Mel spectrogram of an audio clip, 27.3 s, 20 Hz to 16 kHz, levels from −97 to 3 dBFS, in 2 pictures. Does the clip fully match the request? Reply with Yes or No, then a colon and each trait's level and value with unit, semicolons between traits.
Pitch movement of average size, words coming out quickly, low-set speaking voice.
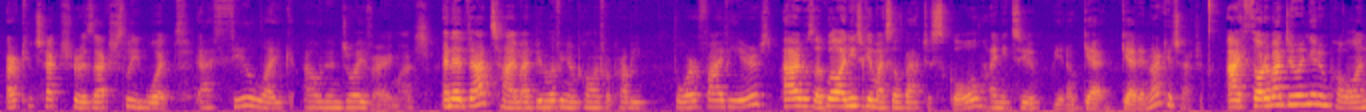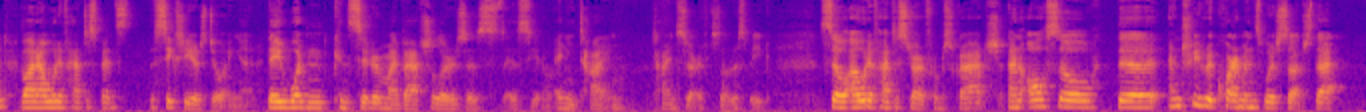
No: average, 3.2 semitones; fast, 215 wpm; high, 200 Hz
